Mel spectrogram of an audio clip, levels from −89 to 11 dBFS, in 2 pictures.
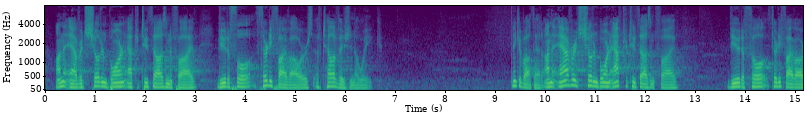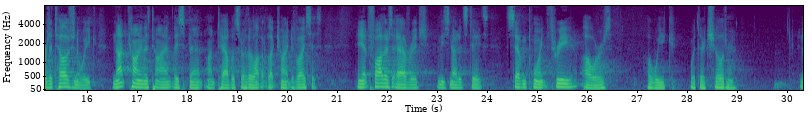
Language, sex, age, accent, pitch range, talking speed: English, male, 50-69, American, 100-130 Hz, 125 wpm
